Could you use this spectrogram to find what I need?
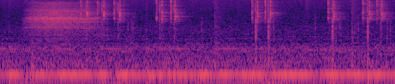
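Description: Cards click and chime as they are picked in a game.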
